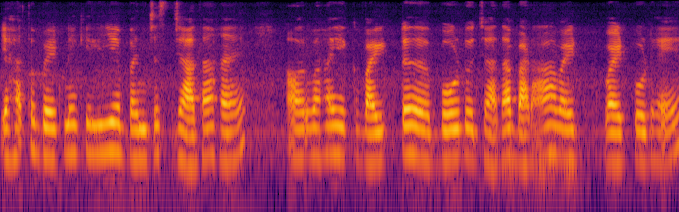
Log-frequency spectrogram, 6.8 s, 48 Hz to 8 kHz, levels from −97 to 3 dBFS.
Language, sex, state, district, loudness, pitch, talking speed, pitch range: Hindi, male, Delhi, New Delhi, -18 LUFS, 180 Hz, 165 wpm, 170-190 Hz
